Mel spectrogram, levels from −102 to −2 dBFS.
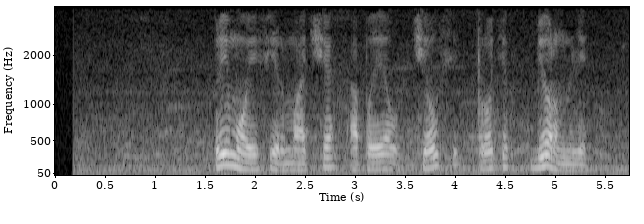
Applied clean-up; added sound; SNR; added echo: none; none; none; none.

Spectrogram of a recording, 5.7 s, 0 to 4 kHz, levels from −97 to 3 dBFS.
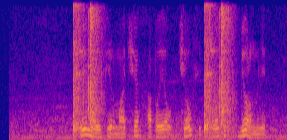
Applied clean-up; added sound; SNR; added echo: none; Cutlery, silverware / Dishes, pots, and pans; -2 dB; none.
